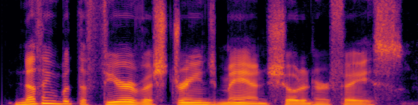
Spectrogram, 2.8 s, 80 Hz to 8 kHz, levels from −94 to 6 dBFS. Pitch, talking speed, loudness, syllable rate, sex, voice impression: 135 Hz, 260 wpm, -16 LUFS, 5.9 syllables/s, male, masculine, adult-like, slightly thick, fluent, cool, slightly calm, slightly wild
